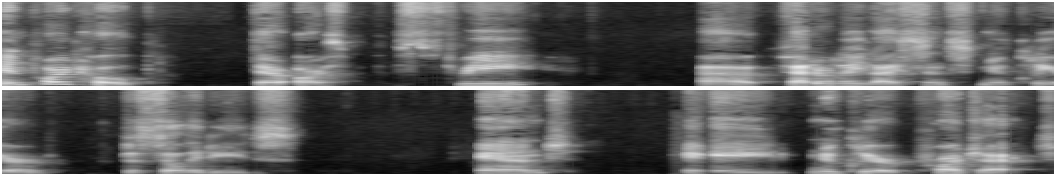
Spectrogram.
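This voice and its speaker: A woman with a Canadian accent speaks at a very slow pace with ordinary pitch variation. Long, frequent pauses run through her speech. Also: medium pitch for a woman. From Ontario, Canada. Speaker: community health volunteer. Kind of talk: presentation.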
